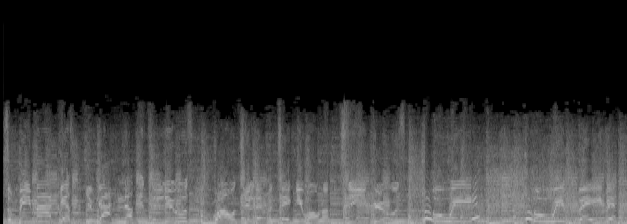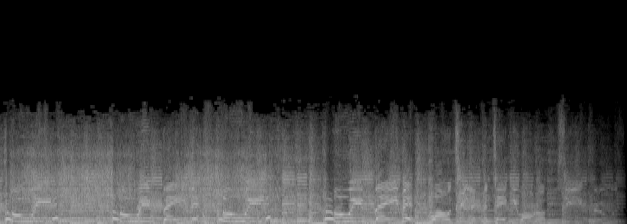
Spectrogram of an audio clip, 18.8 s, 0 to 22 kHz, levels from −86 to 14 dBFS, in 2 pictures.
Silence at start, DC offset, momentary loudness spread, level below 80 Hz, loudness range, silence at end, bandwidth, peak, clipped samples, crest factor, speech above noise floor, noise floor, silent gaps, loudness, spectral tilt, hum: 0.05 s; 0.2%; 6 LU; -36 dBFS; 2 LU; 0.15 s; 12.5 kHz; -4 dBFS; under 0.1%; 14 dB; 20 dB; -40 dBFS; none; -18 LUFS; -4 dB/octave; none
